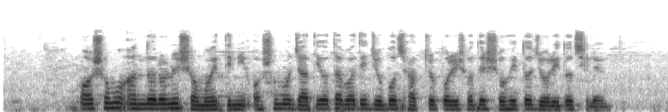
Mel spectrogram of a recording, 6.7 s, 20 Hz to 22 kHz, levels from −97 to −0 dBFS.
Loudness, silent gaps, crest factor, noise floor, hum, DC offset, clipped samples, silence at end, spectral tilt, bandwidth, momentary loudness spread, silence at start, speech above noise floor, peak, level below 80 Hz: -19 LUFS; none; 16 dB; -51 dBFS; none; under 0.1%; under 0.1%; 0.55 s; -8.5 dB/octave; 6.8 kHz; 7 LU; 0.7 s; 33 dB; -4 dBFS; -48 dBFS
